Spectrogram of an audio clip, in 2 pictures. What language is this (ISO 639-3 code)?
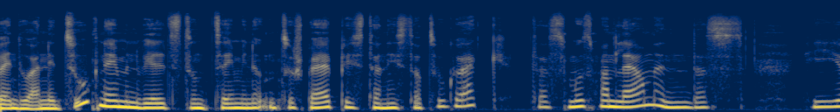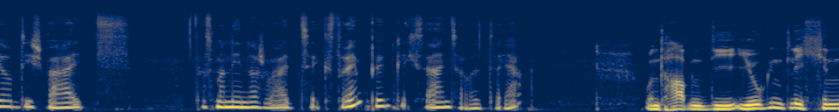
deu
